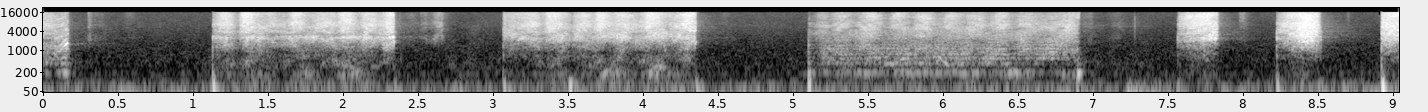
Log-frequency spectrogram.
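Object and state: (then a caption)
Cloth-bound hardcover book. Fingers rub and scratch the cloth cover and spine of a closed cloth-bound hardcover book close to the microphone. It makes five separate bursts of bright, dry, hissing friction, with quiet gaps between them.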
